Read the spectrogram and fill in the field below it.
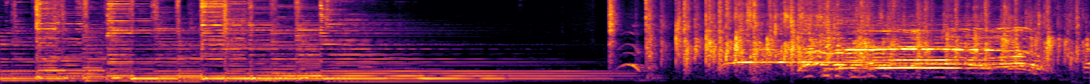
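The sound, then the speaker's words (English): A band's final sustained chord rings out and fades, then a concert crowd erupts into loud, steady applause and cheering, with a few high whoops rising above the clapping. “Crowd noise, applause.”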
